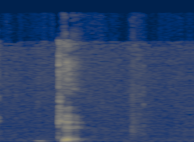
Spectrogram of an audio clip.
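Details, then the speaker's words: Doctor imitating snoring with mouth open, showing uvula vibrating against the nasopharynx, as in mouth breathing worsened by postnasal drip; imitated snoring. "이렇게 소리를 흉내를 내보면 목젖이 떨리면서 어 비인두 부분과 마찰이 일어나면서 나는 소리가 코고리 소리죠"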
